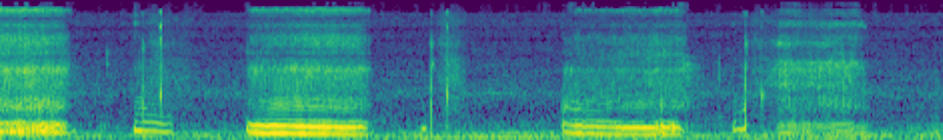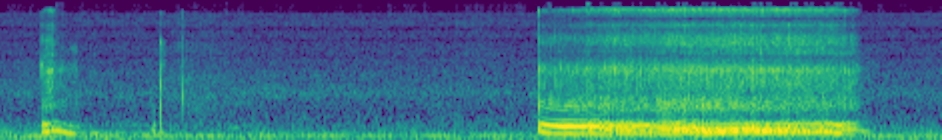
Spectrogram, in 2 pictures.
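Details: Very loud, rough, vibrating snores from a sleeping cat, some whistling and voice-like, coming in bursts with quiet gaps: snoring.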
